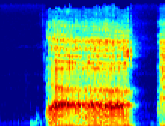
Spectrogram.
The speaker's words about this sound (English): a lot of burps are in me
